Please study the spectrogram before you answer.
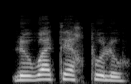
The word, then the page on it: le water polo: frances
